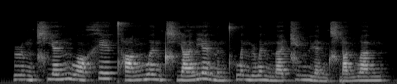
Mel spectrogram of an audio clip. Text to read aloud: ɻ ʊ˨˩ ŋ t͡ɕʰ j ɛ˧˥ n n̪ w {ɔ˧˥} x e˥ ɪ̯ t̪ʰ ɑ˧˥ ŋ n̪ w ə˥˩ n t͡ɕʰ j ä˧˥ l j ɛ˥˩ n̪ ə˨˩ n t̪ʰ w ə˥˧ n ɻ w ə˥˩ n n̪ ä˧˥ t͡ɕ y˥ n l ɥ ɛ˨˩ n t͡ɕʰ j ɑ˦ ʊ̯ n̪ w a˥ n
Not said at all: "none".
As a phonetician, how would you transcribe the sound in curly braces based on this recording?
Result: ɔ˨˩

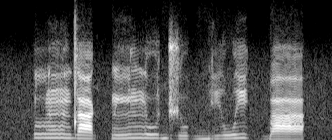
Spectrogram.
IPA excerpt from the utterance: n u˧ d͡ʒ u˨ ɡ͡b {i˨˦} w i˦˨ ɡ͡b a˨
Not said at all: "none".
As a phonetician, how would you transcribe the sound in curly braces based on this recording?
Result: i˨˦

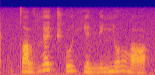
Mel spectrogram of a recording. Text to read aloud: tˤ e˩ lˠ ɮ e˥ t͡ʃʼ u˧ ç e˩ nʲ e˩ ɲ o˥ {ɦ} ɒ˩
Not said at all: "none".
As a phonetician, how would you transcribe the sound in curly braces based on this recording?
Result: ɦ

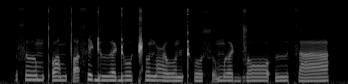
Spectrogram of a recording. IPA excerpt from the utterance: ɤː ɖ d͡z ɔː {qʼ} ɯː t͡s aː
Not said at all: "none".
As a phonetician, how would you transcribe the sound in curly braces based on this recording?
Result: ʔ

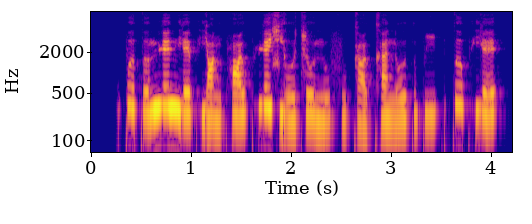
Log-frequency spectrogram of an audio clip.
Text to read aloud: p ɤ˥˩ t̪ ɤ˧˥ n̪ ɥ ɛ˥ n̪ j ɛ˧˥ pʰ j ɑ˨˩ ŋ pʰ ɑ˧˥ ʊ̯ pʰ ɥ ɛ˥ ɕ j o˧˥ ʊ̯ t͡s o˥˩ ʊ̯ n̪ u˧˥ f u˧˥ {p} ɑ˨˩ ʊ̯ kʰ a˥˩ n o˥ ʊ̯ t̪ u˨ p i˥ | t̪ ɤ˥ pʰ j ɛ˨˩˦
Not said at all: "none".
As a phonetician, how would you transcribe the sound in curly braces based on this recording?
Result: k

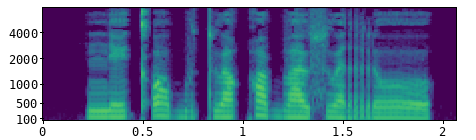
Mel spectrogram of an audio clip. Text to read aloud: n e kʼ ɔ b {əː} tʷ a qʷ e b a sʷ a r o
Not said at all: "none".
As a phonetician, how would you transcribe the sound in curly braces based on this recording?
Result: ə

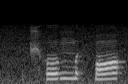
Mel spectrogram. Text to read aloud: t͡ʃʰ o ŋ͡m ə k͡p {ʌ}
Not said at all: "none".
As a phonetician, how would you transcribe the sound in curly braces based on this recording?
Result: ɔ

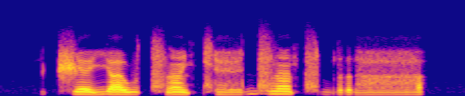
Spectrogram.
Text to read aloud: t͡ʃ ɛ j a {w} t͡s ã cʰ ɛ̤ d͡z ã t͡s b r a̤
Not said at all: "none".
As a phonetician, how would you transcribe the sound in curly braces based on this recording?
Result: w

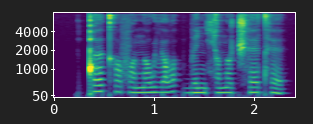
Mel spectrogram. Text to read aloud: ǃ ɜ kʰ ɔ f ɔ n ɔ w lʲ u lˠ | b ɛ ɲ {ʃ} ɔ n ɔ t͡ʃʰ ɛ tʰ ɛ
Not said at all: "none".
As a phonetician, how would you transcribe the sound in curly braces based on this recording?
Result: ç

